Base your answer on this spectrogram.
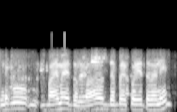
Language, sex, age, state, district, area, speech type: Telugu, male, 18-30, Telangana, Medchal, urban, conversation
